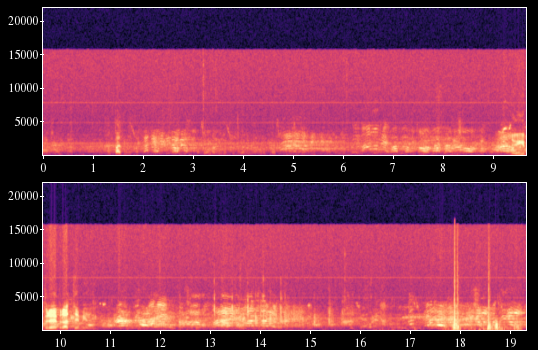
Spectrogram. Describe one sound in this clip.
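Young men shout to each other across an open field in the distance.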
